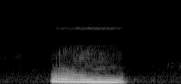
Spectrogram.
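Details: Pet dog named Bear snoring: a single drawn-out snore lasting under a second, low, buzzy and strongly harmonic, rising sharply and cutting off abruptly against a quiet indoor background.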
